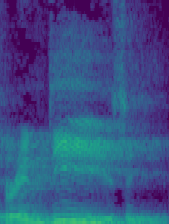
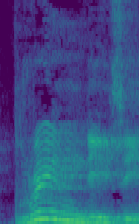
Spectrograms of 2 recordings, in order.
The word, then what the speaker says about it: Brindisi: A lot of people will walk in and say Brindisi, but it's not. It's Brindisi. And then if you have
